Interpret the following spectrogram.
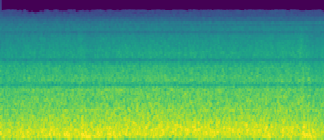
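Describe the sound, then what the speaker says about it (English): Strong wind roars across the coast, a dense, unbroken rumble with buffeting against the microphone, heard while cycling along the Skeleton Coast. "The wind. Well, it's just way more severe today"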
